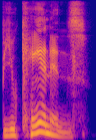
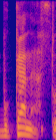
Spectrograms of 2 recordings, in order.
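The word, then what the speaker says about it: Buchanan's: Ah, that would be the fabled Buchanans. – Yeah, but we pronounce it Buchanas.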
